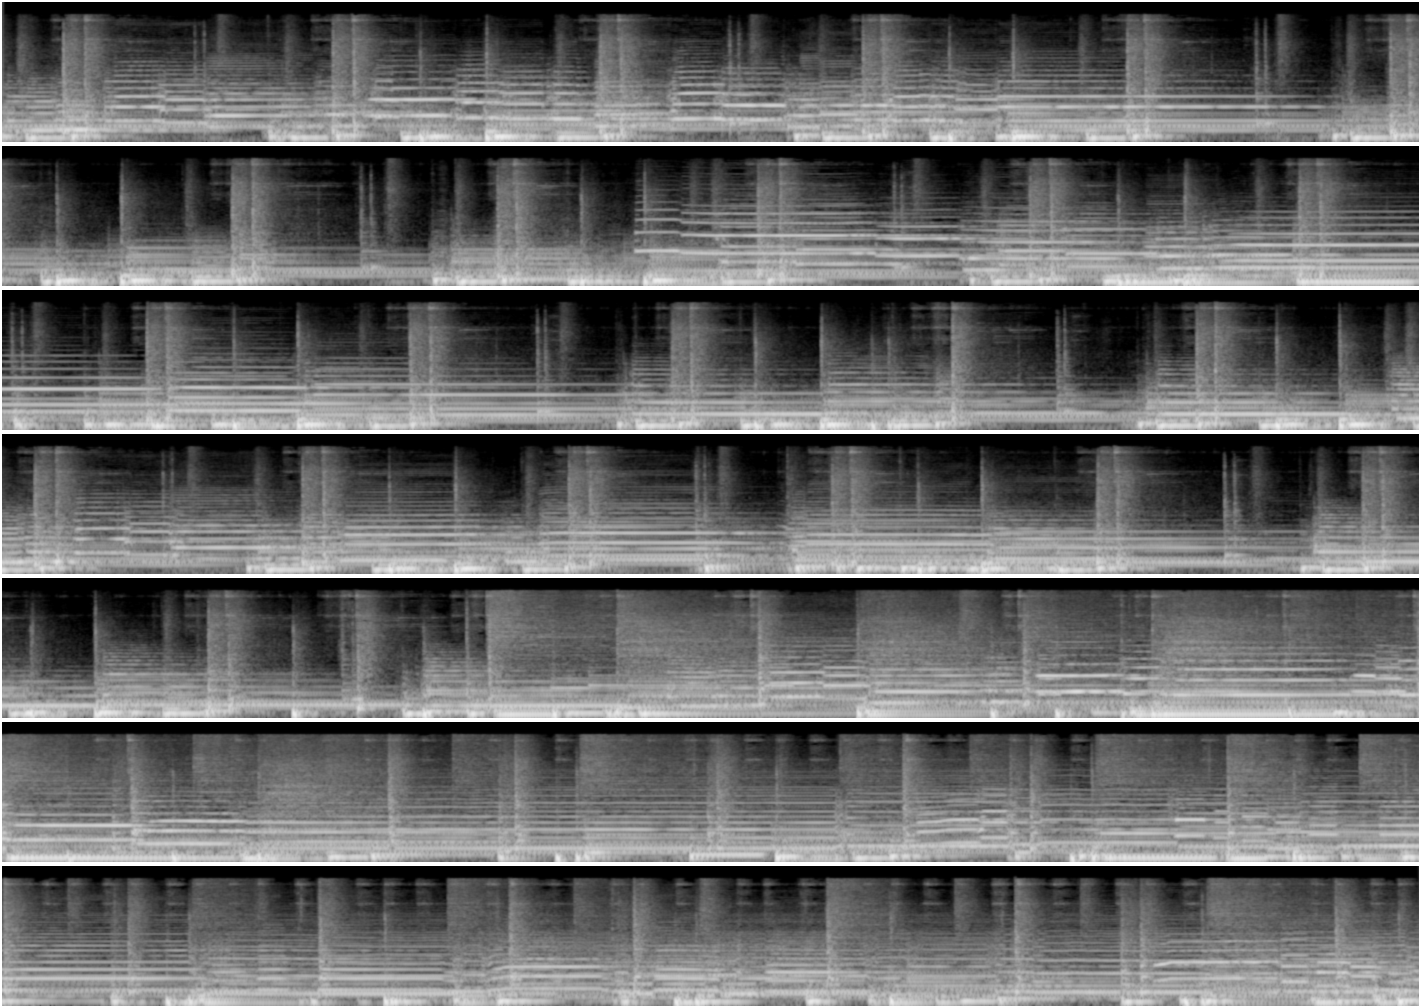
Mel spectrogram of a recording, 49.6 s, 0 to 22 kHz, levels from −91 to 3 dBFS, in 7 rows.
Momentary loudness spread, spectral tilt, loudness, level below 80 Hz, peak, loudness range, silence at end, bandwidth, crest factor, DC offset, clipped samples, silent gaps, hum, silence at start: 6 LU; -7 dB/octave; -15 LUFS; -22 dBFS; 0 dBFS; 3 LU; 0 s; 16.5 kHz; 14 dB; 0.9%; under 0.1%; none; none; 0 s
